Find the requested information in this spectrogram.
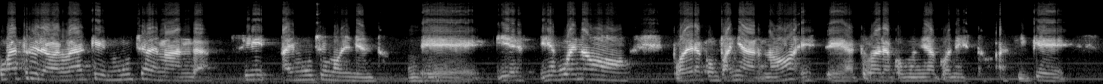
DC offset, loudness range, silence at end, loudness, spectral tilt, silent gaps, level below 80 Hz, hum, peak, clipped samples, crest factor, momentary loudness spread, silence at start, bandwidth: under 0.1%; 1 LU; 0.1 s; -13 LUFS; 0 dB/octave; none; -64 dBFS; none; 0 dBFS; under 0.1%; 14 dB; 9 LU; 0 s; over 20 kHz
